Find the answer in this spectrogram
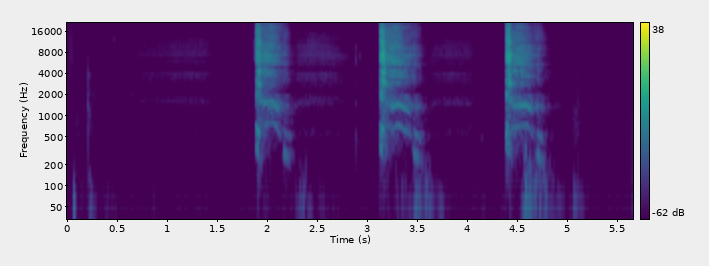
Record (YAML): three_cough_length: 5.7 s
three_cough_amplitude: 7469
three_cough_signal_mean_std_ratio: 0.32
survey_phase: beta (2021-08-13 to 2022-03-07)
age: 18-44
gender: Female
wearing_mask: 'No'
symptom_cough_any: true
symptom_runny_or_blocked_nose: true
symptom_shortness_of_breath: true
symptom_fatigue: true
symptom_headache: true
symptom_onset: 2 days
smoker_status: Never smoked
respiratory_condition_asthma: false
respiratory_condition_other: false
recruitment_source: Test and Trace
submission_delay: 2 days
covid_test_result: Positive
covid_test_method: RT-qPCR
covid_ct_value: 22.4
covid_ct_gene: ORF1ab gene
covid_ct_mean: 23.0
covid_viral_load: 28000 copies/ml
covid_viral_load_category: Low viral load (10K-1M copies/ml)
